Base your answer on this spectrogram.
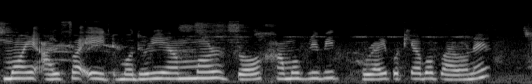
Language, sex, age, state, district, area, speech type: Assamese, female, 18-30, Assam, Kamrup Metropolitan, rural, read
